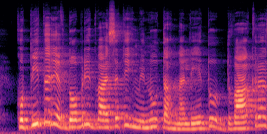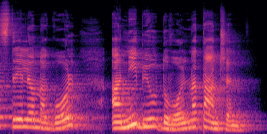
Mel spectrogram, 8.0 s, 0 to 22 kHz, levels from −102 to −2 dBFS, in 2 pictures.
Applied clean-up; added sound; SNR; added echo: neural mask model Resemble Enhance denoiser.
